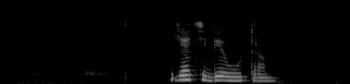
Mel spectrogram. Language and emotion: Russian, neutral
